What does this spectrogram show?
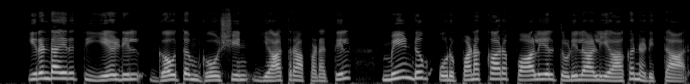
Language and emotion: Tamil, neutral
